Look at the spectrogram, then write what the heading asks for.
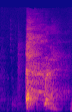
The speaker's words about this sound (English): I keep coughing. I'm sorry.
